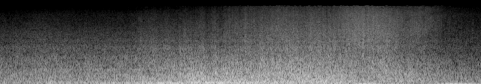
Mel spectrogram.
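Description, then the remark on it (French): A single ocean wave swells and washes through in a broad, steady rush of surf, the sound sweeping and shifting as the microphone is moved, giving a Doppler-like effect, with wind buffeting the microphone underneath. “Et donc je ne sais pas si on peut entendre, mais ça c'est ça, c'est une vague.”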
